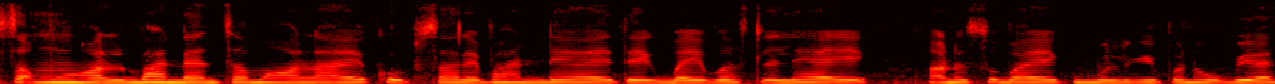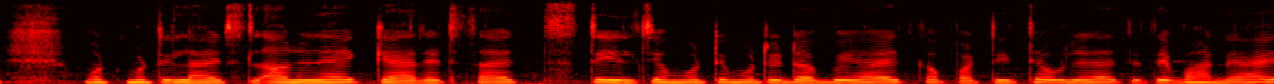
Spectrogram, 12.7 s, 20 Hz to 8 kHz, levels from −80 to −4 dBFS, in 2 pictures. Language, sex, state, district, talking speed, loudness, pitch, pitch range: Marathi, female, Maharashtra, Chandrapur, 180 wpm, -39 LUFS, 230 Hz, 225-235 Hz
